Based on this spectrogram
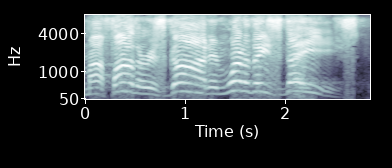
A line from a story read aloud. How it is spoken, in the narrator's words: Jesus ... he cried out in anger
